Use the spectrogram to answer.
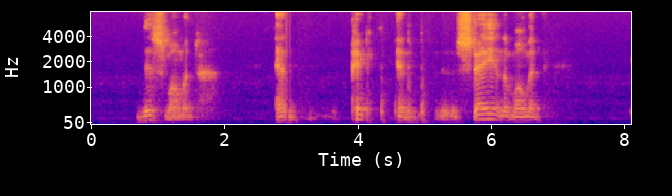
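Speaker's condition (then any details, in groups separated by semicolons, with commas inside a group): Aphasia; speech stops, and things like that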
